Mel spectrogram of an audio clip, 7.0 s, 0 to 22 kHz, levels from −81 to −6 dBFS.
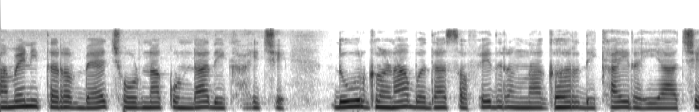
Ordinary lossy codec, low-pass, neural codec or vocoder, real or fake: none; 7.2 kHz; none; real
